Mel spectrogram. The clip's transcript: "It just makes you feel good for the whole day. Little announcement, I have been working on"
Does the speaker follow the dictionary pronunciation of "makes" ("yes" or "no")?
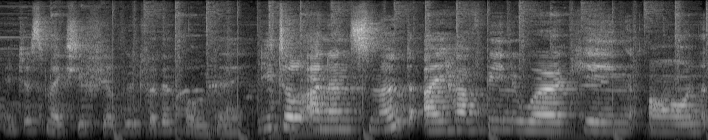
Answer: yes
